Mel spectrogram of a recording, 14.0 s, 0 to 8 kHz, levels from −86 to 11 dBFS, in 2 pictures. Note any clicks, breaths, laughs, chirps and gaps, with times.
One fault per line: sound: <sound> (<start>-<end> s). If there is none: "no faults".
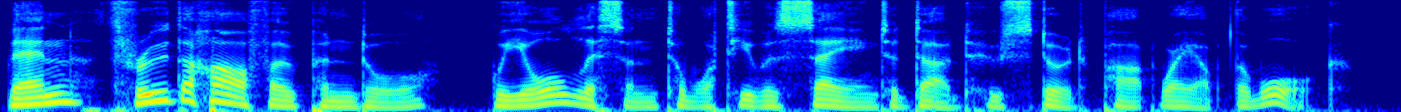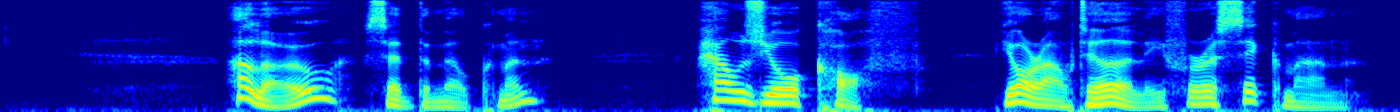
no faults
